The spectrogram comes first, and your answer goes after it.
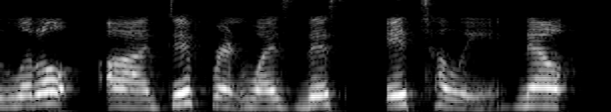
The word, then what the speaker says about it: Italy: Italy. Now, we actually pronounce it like an I. I know many languages pronounce it like e, but we pronounce it like Italy.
